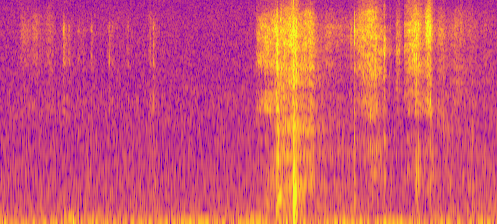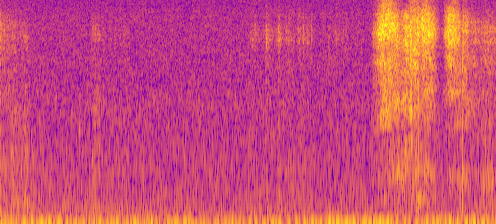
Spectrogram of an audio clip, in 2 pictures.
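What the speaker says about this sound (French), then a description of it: "Là je le fais au ciseau parce que c'est plus rapide" Scissors snip through ribbon while ribbon is being organised for scrapbook storage; a few quick, crisp cutting bursts stand out against a quiet room, with one cluster early on and another near the end.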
